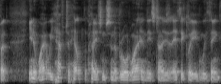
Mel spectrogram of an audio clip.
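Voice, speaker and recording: With an Australian accent, a man speaks at a very deep, low pitch and fairly even intonation. Audible room echo and noticeable background noise surround him. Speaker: psychiatry researcher. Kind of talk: conference lecture. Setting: academy hall with audience. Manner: fast; halting, many repetitions.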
